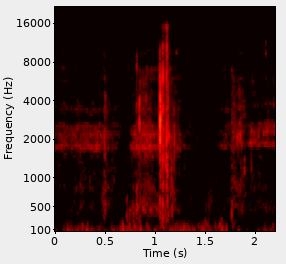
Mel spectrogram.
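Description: Faint footsteps of a person walking, a few soft irregular steps over a low steady rumble.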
